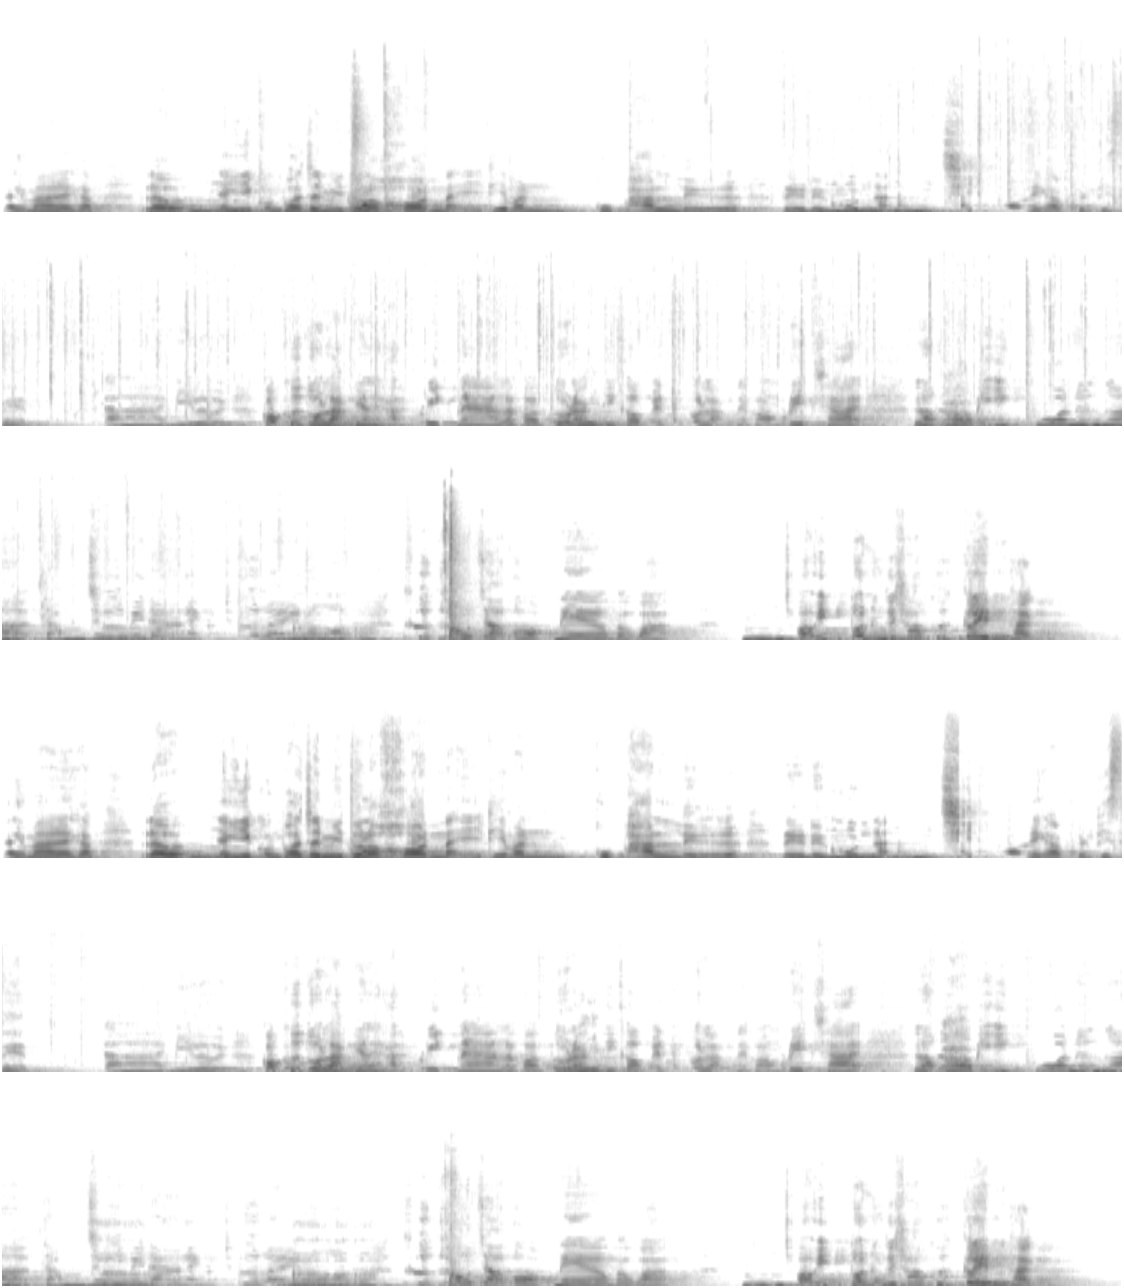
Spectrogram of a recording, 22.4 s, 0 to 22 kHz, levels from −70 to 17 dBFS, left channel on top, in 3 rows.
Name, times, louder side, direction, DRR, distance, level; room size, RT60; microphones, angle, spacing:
voice 1, 0.0-5.9 6.3-6.4 6.7-7.6 9.5-9.8 11.1-11.5 13.7-13.9 15.5-15.9 16.9-17.4, right 3 dB, 65° right, 12 dB, 1.1 m, -26 dB
sound 1, 0.7-18.7, left 5 dB, 70° left, 1.1 m, -42 dB
voice 2, 1.2-1.6 5.3-6.3 8.1-11.4 11.6-16.3 16.5-19.4 19.9-21.8, left 1 dB, 5° right, 5 dB, 1.8 m, -30 dB
20.5 x 20.0 x 9.3 m, 0.92 s
head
